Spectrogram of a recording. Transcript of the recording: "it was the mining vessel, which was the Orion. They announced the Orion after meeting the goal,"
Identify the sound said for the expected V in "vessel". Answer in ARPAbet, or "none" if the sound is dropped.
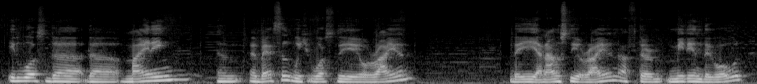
B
